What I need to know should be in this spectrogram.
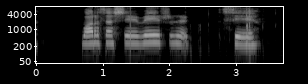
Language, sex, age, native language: Icelandic, male, 8, Icelandic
